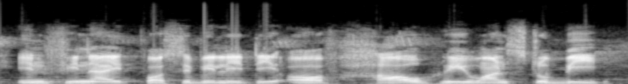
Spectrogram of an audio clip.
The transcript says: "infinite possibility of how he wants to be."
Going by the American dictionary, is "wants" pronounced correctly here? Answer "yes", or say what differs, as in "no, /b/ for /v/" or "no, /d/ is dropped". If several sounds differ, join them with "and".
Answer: yes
